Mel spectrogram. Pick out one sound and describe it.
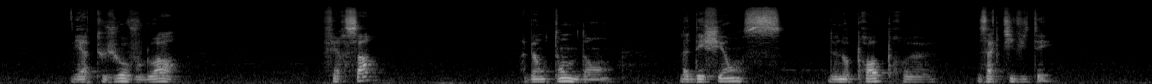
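An elderly man speaks calmly and slowly, close to a microphone, with pauses.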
